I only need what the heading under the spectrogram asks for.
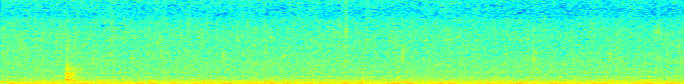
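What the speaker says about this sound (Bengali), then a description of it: "হয়ে গেছে আমার পোস্ত আলু ভাজা" Potatoes with poppy seeds fry in mustard oil in a pan, giving a steady, close sizzle and crackle that runs unbroken throughout, with no voices over it.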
